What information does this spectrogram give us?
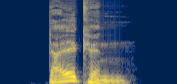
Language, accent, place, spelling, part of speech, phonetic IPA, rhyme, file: German, Germany, Berlin, Dalken, noun, [ˈdalkn̩], -alkn̩, De-Dalken.ogg
- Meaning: a type of sweet pastry similar to pancakes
